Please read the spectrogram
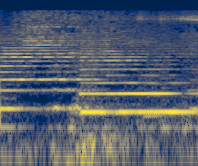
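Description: Alto saxophone playing a melody in long held notes, stepping down to a slightly lower note about a second in.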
